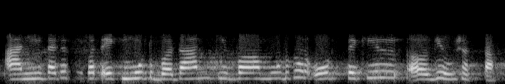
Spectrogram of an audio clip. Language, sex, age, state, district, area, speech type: Marathi, female, 18-30, Maharashtra, Ahmednagar, urban, conversation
